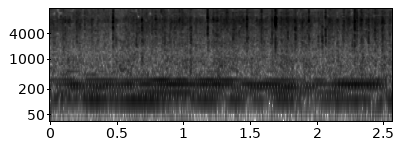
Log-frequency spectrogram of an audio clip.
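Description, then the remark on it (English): Steady rain patters on a roof as a storm intensifies, scattered light taps sounding over a continuous low droning hum. No voices, just an even wash of rainfall. “The rain taps on the roof and lulls you into a trance.”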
